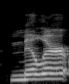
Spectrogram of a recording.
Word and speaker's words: Mueller: I had a builder say that it's pronounced Miller. I swear I've heard that before, but everyone says Mueller.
